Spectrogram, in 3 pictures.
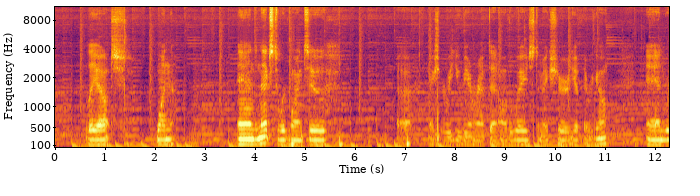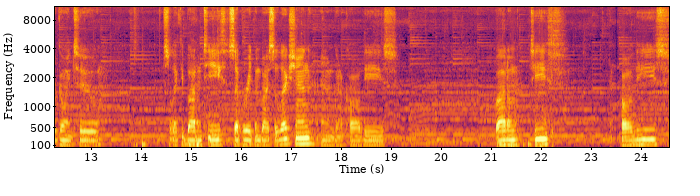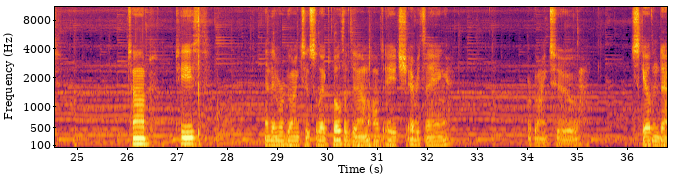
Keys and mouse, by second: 0.0 Tab, 0.0 click, 0.0-8.9 middle drag, 1.0 KP_1, 4.3 Tab, 5.3 p, 6.3 a, 6.9 u, 10.4 click, 10.4-25.2 middle drag, 11.2 Tab, 13.5 a, 13.6 a, 14.0 l, 14.7 p, 15.6 Tab, 16.7 right click, 18.6-24.4 drag, 20.4 t, 21.4 e, 23.0 right click, 24.4-34.6 shift+drag, 26.4 e, 28.4 right click, 29.0 right click, 29.3 right click, 29.7 shift+right click, 30.6 alt+h, 32.1 right click, 32.5 shift+right click, 33.2 s, 34.6-36.8 middle drag, 35.2 s, 36.3 s.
